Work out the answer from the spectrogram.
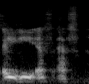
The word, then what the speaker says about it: Leff: I don't know if it's Leaf or Leff, but I don't know how to pronounce it. It's Leff.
